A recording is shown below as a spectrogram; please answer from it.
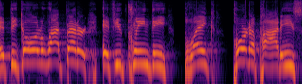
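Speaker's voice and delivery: high-pitched, full-volume shout at the top of the lungs. Retelling answering a sergeant major in line: retelling a shout at full volume. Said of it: "I shout at the top of my lungs".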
